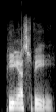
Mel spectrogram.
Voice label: "PSV", American

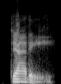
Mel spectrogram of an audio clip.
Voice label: "daddy", American

